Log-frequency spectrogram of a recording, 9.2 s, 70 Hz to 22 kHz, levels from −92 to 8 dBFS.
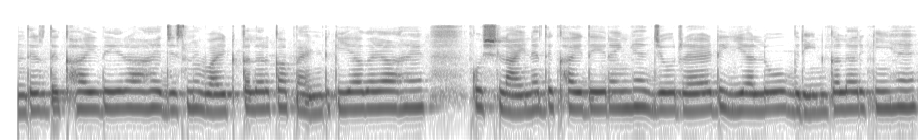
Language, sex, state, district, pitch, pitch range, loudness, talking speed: Hindi, female, Uttar Pradesh, Budaun, 255 Hz, 240-260 Hz, -31 LUFS, 170 wpm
